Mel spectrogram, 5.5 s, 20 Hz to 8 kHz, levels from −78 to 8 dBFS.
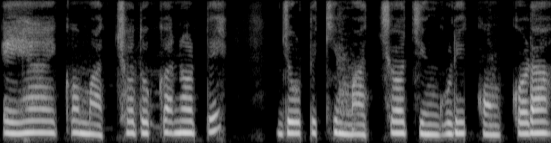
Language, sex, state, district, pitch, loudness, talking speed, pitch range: Odia, female, Odisha, Khordha, 235 Hz, -17 LUFS, 110 wpm, 220-240 Hz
